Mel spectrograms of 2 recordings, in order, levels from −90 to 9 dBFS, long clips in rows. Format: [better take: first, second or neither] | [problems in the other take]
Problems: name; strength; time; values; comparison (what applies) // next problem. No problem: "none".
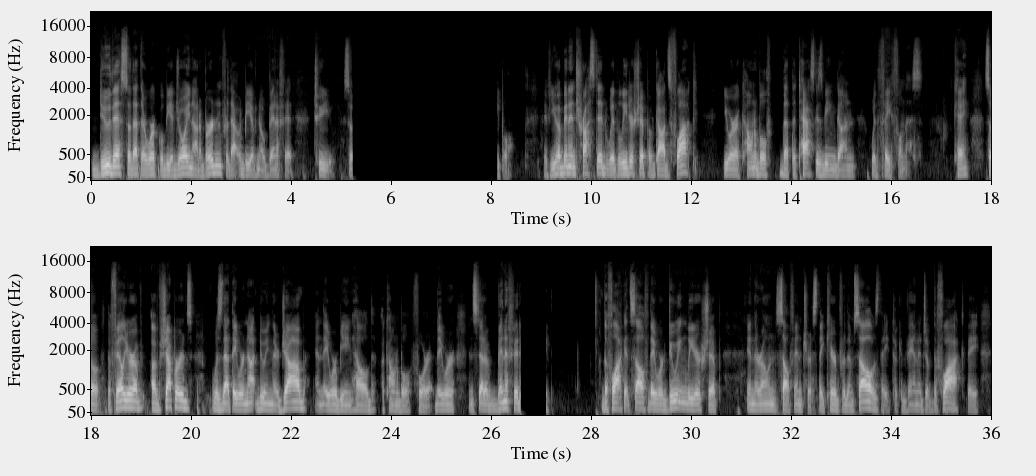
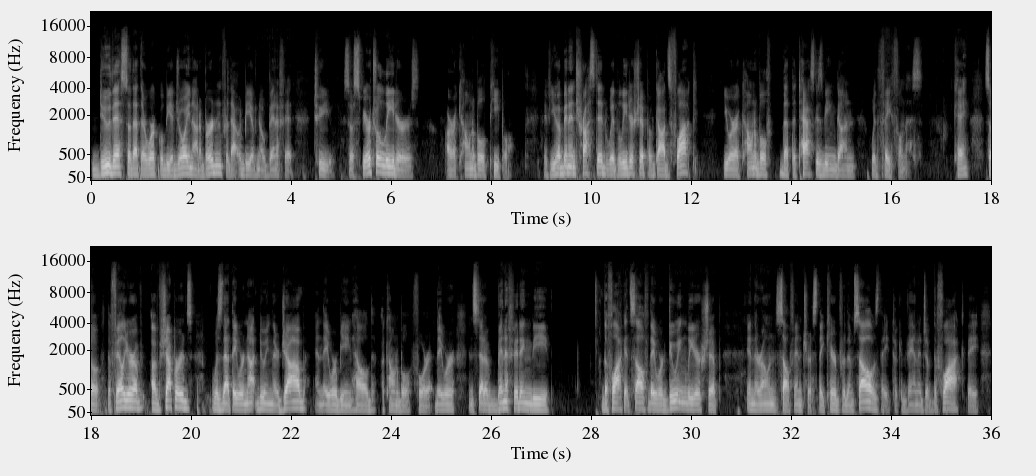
second | audio cutting out; at 5 s for 3 s and at 27 s for 0.5 s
